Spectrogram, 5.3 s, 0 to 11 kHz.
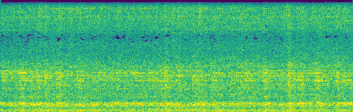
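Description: Inside a Sangi Railway Hokusei Line electric motor car (Mo 275), a 762 mm narrow-gauge train, running along the line: a steady, loud rumble of wheels and running gear, with a faint steady whine above it.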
